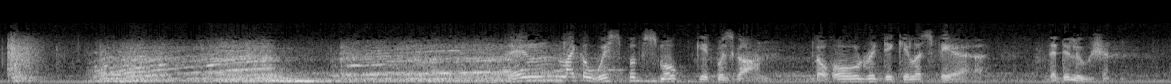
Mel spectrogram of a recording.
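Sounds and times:
roadster engine starting and revving: 0.9 - 8.4
speech: 5.7 - 11.7.

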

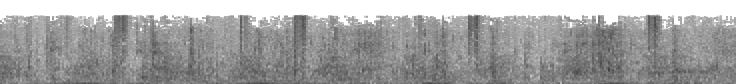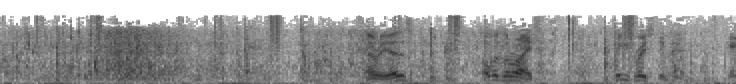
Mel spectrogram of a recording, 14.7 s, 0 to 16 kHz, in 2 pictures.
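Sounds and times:
continuous watery wash of a rowed dinghy: 0.0 - 14.7
oars splashing and knocking while rowing a dinghy: 0.0 - 14.7
speech: 11.2 - 11.5, 12.3 - 12.9, 13.5 - 14.7.

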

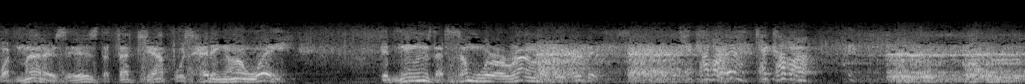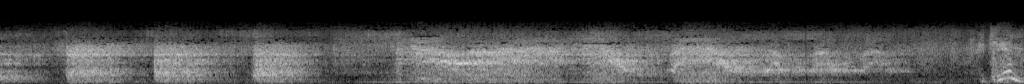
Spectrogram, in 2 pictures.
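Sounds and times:
speech: 0.2 - 3.2, 3.8 - 10.1
tiger screaming with harsh cries and snarling wail: 8.8 - 13.5, 14.1 - 19.5.

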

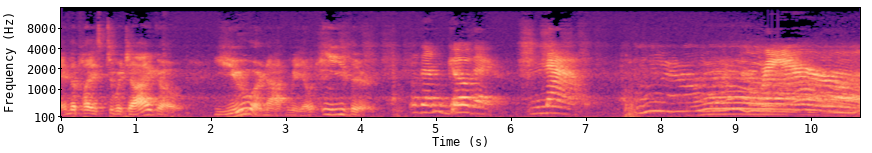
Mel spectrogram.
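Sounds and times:
speech: 0.0 - 8.0
cat meowing: 8.0 - 10.6.

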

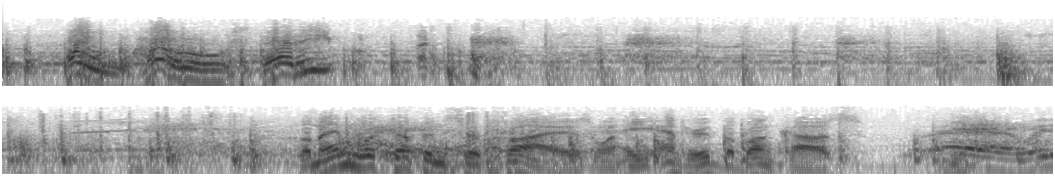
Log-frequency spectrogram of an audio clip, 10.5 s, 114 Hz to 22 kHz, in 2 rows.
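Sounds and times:
horse hooves clopping: 0.0 - 10.4
speech: 0.3 - 2.2, 6.8 - 10.4
horse whinnying: 5.2 - 7.8.

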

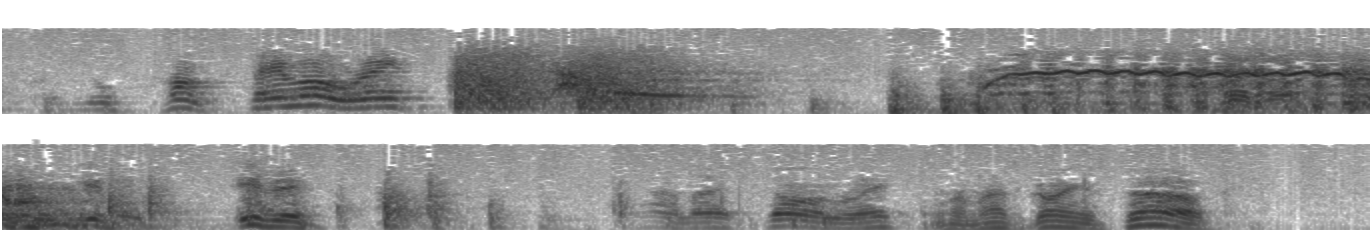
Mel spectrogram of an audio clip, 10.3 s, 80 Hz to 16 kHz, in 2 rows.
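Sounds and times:
speech: 0.3 - 6.5, 7.7 - 9.8
hoof clatter: 3.0 - 7.6
horse neighing: 3.6 - 5.7.

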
